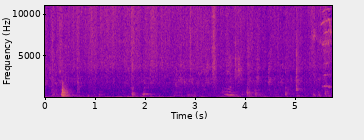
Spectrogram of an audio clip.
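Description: A cocker spaniel gives brief, soft whines and grunts over a steady low indoor hum.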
